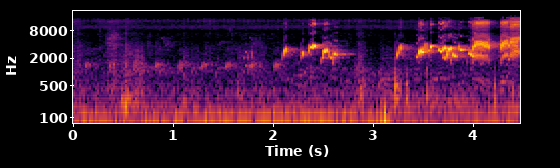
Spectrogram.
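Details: Caged red-whiskered bulbul before a singing contest: after a quiet start, a run of quick, rising, whistled notes builds into loud, busy warbling with shrill upper tones at the end.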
